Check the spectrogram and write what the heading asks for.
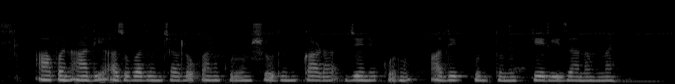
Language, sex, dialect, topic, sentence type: Marathi, female, Standard Marathi, banking, statement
